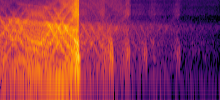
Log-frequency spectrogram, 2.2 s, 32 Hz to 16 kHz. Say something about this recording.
HITS & DRONES 18
Sound Fx created @ MarkatzSounds
great for broadcasting,commercials & such
Created on pro tools,nord lead2,various plugins
broadcasting, Fx, Sound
